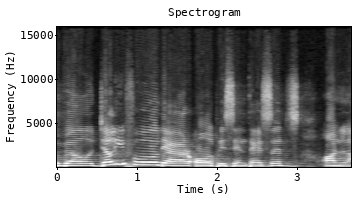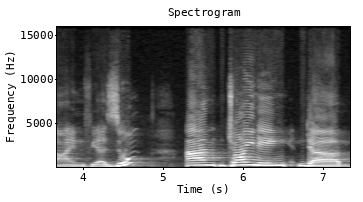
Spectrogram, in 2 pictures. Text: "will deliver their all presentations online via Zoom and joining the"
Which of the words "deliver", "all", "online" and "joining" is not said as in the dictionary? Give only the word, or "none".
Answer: deliver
